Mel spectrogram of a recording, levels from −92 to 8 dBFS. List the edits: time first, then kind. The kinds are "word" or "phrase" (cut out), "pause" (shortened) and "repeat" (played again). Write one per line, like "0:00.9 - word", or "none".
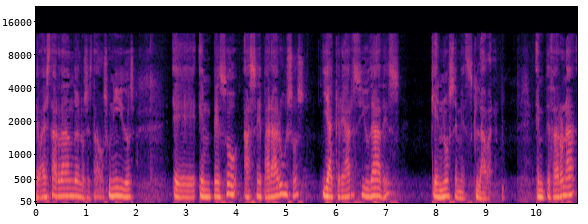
none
